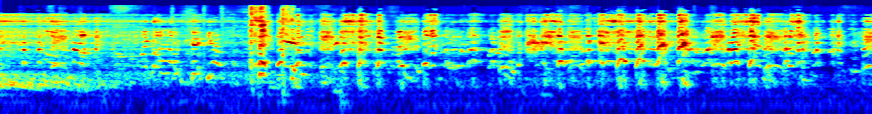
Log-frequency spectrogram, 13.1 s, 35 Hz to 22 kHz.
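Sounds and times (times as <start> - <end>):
boys stifling laughter: 0.3 - 13.0.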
